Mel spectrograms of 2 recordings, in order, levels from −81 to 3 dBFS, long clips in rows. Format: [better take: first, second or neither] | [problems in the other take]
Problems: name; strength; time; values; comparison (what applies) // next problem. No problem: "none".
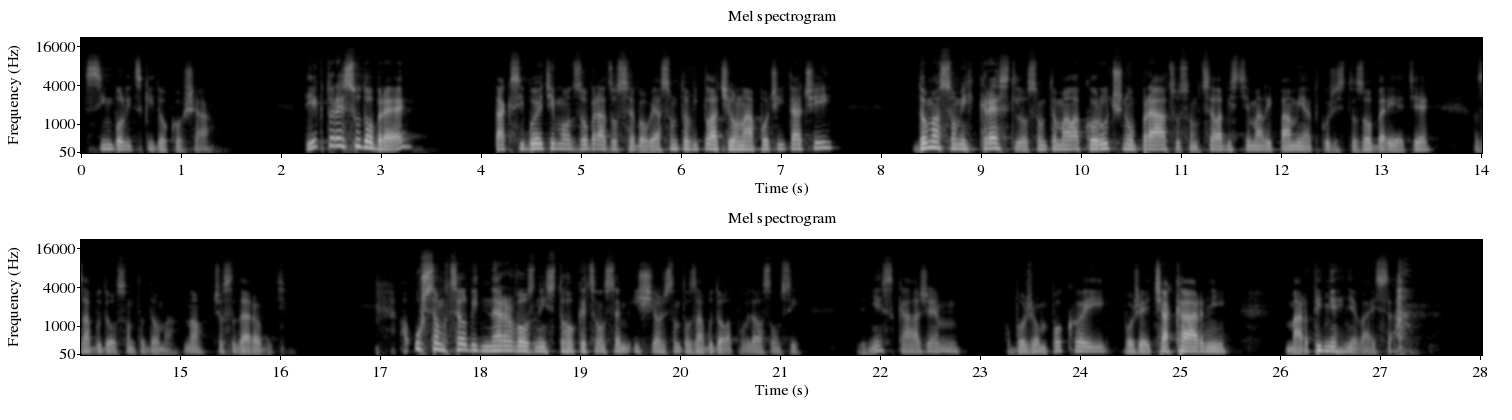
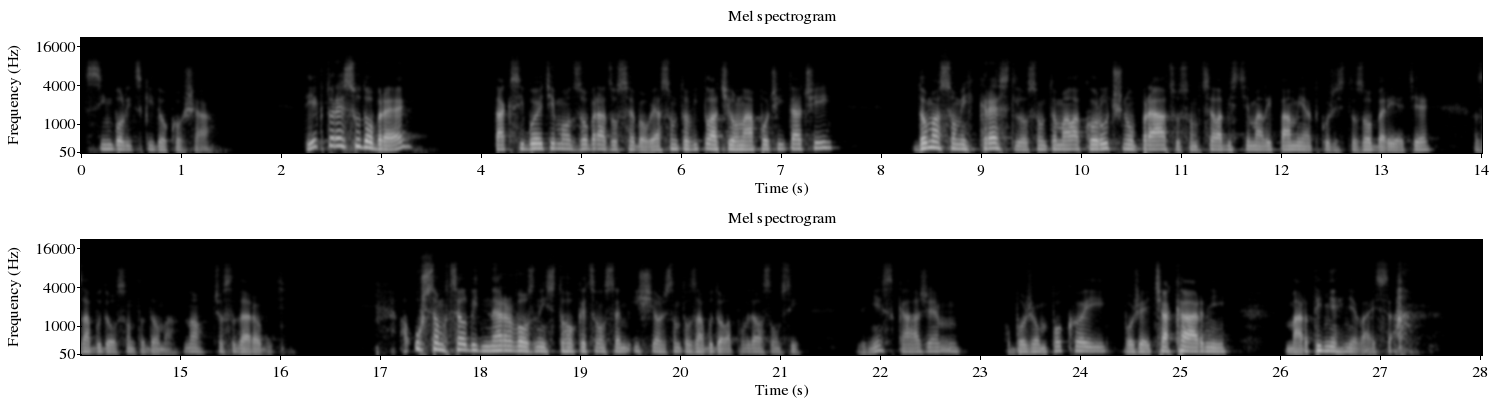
first | muffled; slightly; fading above 1.5 kHz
